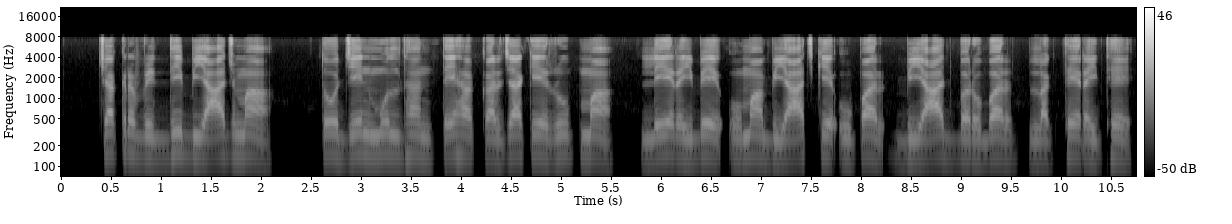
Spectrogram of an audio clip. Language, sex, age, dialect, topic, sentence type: Chhattisgarhi, male, 18-24, Central, banking, statement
